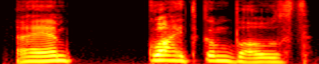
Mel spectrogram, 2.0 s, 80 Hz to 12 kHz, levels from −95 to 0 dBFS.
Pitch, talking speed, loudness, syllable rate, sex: 195 Hz, 90 wpm, -21 LUFS, 5.8 syllables/s, female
